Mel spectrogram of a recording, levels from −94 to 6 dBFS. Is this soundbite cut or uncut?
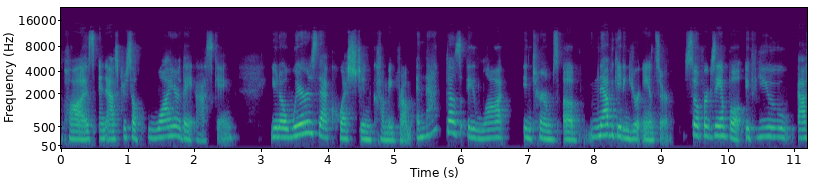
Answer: cut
